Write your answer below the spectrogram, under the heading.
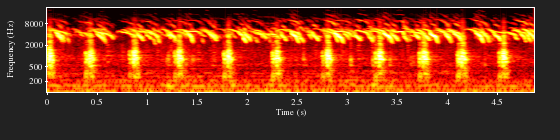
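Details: Cute black baby chicks hatched days earlier keep up constant loud peeping: many thin whistled notes sliding downward, layered together, with a soft thumping beat a little over twice a second.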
